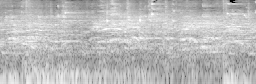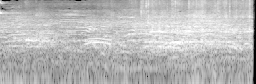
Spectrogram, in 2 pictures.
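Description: Basketball game on a hardwood gym floor: the ball being dribbled, with sneakers squeaking and players and spectators calling out.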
